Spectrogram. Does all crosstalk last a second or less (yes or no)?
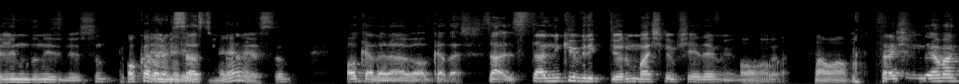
no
